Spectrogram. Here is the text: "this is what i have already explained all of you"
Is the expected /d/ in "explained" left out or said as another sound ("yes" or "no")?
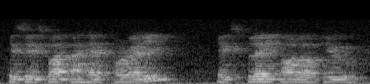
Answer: yes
